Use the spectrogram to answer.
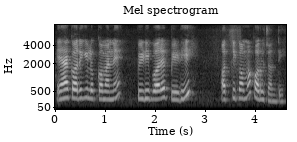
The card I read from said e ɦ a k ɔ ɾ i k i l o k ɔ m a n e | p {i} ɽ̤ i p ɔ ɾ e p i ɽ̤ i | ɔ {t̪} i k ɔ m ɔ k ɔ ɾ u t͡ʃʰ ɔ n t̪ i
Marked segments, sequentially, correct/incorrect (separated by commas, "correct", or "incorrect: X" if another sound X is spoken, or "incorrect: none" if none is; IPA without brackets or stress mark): correct, correct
